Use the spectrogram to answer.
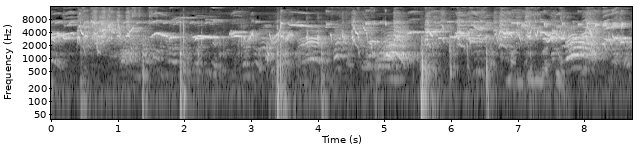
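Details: Champion oriental magpie-robin from Aceh in a dense, varied song of sharp chirps, trills and whistled phrases, broken by a few short clicks.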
